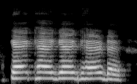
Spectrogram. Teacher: जो कि गले से इसका जो गले से उच्चारण होता है। हम बोलते हैं तो गले से निकलती है। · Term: कंठ्य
